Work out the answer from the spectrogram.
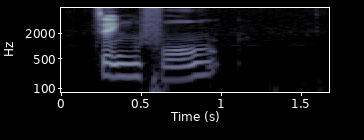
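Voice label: "jing fú", government, Cantonese; 政府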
